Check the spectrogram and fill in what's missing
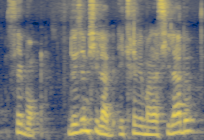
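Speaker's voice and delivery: usual speaking voice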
